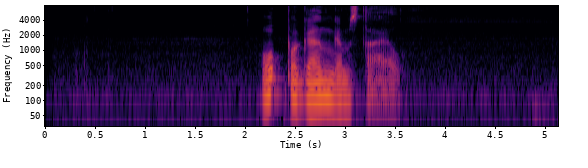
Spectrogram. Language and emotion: Russian, neutral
